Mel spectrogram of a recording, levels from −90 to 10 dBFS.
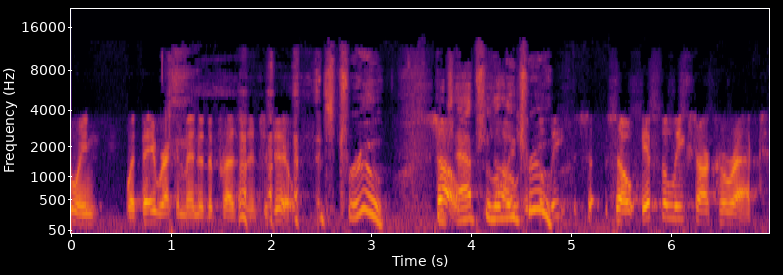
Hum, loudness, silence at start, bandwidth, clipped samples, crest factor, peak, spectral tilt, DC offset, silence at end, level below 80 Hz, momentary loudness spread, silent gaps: none; -23 LUFS; 0 s; 13 kHz; under 0.1%; 16 dB; -8 dBFS; -4 dB/octave; under 0.1%; 0 s; -56 dBFS; 9 LU; none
